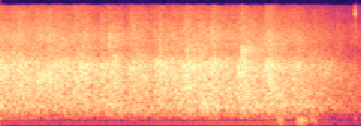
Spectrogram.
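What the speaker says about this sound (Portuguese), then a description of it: "Dê uma salva de palmas para o Senhor Jesus." Applause from a church congregation at a Sunday service, a dense, steady wash of clapping hands that holds at a fairly even level and fades slightly toward the end.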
